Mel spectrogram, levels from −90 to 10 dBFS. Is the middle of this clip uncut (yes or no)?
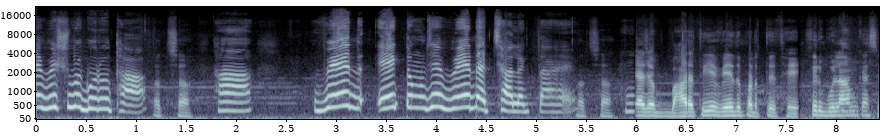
yes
